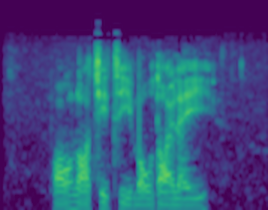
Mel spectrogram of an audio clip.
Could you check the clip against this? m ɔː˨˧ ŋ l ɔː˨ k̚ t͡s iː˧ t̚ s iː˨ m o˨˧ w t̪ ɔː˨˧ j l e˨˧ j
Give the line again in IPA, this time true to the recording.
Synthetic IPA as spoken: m ɔː˨˧ ŋ l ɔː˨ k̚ t͡sʰ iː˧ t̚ t͡s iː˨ m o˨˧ w t̪ ɔː˨˧ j l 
